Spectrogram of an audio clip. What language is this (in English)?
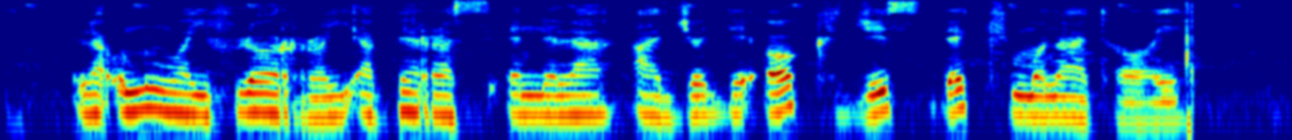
Esperanto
